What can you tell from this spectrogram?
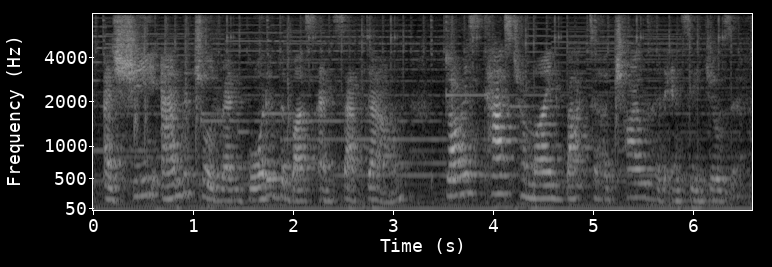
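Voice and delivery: usual speaking voice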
